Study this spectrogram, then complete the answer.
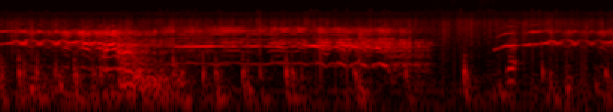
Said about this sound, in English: look, there's a horse. Yeah, and coming this way. I don't see anyone in the saddle. Why, there isn't. Somehow that horse has lost its rider.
